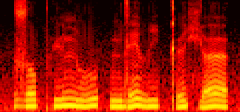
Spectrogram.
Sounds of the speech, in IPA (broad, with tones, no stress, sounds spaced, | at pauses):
z o˧˥ pʰ y˧˥ ɲ u˧˥ | n d e˧˥˧ β i˧˥ kʼ ʏ˧˥˧ ç œ˧˥˧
